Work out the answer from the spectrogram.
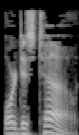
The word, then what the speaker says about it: Orzotto: Orzotto, Italian pronunciation, Orzotto, is an Italian dish similar to risotto, but made with pearl barley instead of rice.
